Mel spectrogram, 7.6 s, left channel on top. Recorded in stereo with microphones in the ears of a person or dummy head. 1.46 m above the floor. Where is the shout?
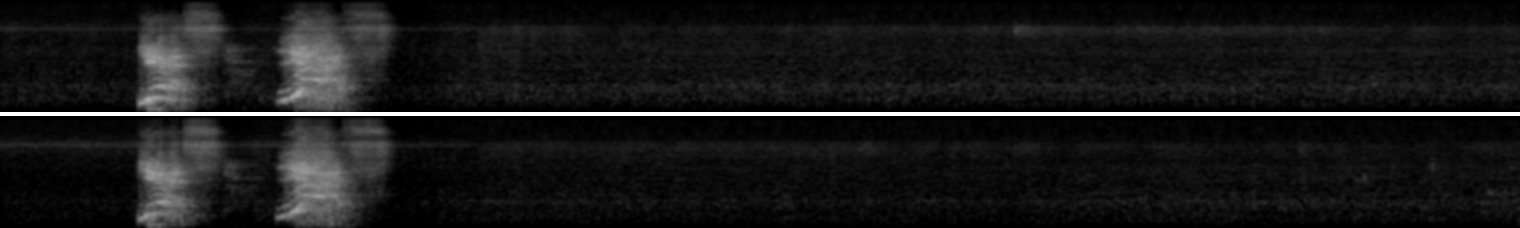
Centre (ahead or behind), 0.9 m.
